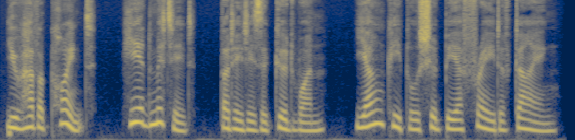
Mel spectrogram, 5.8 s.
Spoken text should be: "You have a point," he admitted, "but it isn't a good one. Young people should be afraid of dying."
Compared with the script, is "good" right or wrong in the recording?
right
